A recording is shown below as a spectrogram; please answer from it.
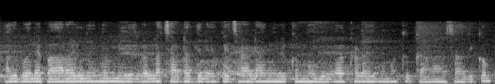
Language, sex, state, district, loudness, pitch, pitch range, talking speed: Malayalam, male, Kerala, Kozhikode, -15 LUFS, 130 Hz, 125-135 Hz, 120 wpm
